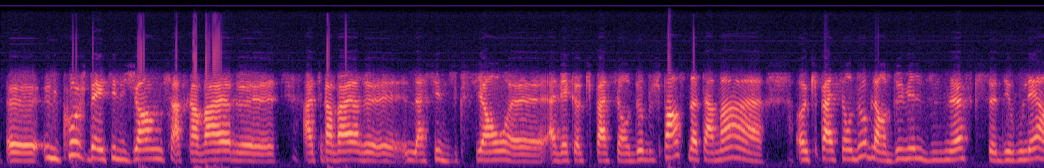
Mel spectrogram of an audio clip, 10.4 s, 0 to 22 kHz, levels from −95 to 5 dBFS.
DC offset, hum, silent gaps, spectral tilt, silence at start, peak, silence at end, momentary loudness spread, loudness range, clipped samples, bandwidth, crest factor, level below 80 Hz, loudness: under 0.1%; none; none; -3 dB/octave; 0.05 s; 0 dBFS; 0 s; 10 LU; 3 LU; under 0.1%; over 20 kHz; 18 dB; -64 dBFS; -18 LUFS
